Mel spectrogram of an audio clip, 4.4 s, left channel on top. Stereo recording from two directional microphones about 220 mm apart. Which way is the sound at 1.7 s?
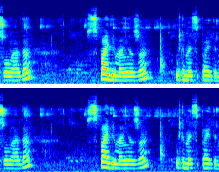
Centre (ahead or behind).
